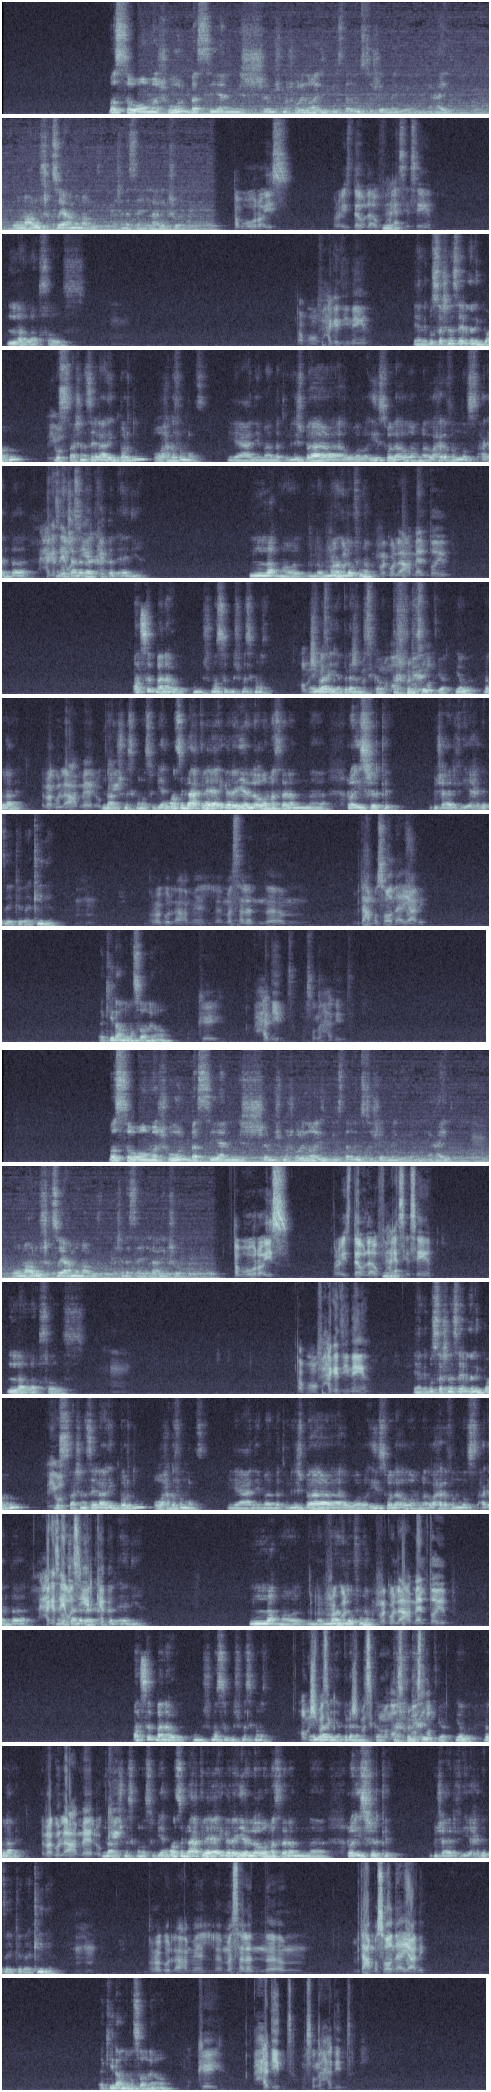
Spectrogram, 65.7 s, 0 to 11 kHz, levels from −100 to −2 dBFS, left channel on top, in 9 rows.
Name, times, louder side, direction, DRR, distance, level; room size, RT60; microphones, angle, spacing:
voice 1, 1.6-6.7 7.5-10.0 13.0-13.2 14.7-15.8 20.8-22.1 22.7-24.8 25.3-29.6 30.0-31.3 32.9-34.7 38.5-40.5 41.1-44.1 45.3-49.7 50.3-51.9 59.9-60.9, right 1 dB, 10° left, 2.2 m, -24 dB
sound 1, 2.0-10.5, right 1 dB, 50° left, 2.6 m, -34 dB
voice 2, 10.8-11.6 12.3-13.7 16.2-16.4 19.0-20.1 22.6-22.8 29.8-30.8 34.1-34.4 34.8-35.9 41.0-41.4 41.8-43.0 44.4-45.6 52.2-52.5 53.3-55.7 56.5-57.5 61.4-61.7 62.2-63.5, right 9 dB, 45° right, 0.6 m, -29 dB
8.7 x 4.7 x 3.5 m
head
